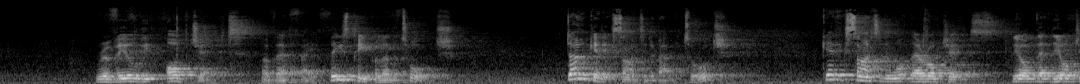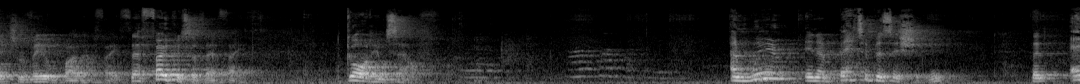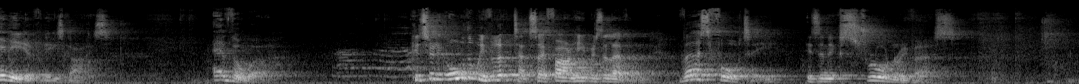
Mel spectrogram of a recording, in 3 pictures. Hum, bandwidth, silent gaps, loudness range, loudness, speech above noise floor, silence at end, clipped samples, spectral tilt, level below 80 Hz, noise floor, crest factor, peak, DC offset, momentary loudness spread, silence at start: none; 15.5 kHz; none; 6 LU; -23 LUFS; 28 dB; 0 s; under 0.1%; -5 dB/octave; -52 dBFS; -50 dBFS; 20 dB; -4 dBFS; under 0.1%; 23 LU; 0.95 s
